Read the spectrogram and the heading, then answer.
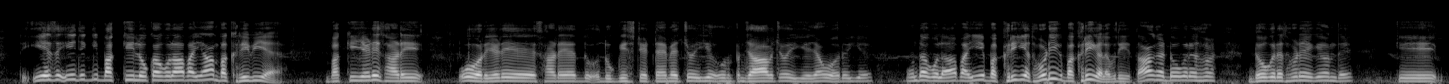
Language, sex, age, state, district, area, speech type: Dogri, male, 18-30, Jammu and Kashmir, Udhampur, rural, spontaneous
